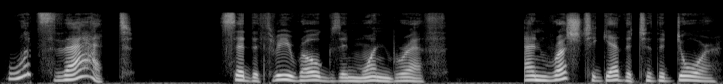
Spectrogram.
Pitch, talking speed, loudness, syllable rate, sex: 185 Hz, 125 wpm, -18 LUFS, 3.4 syllables/s, female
